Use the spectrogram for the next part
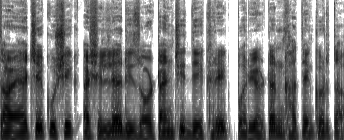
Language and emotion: Goan Konkani, neutral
